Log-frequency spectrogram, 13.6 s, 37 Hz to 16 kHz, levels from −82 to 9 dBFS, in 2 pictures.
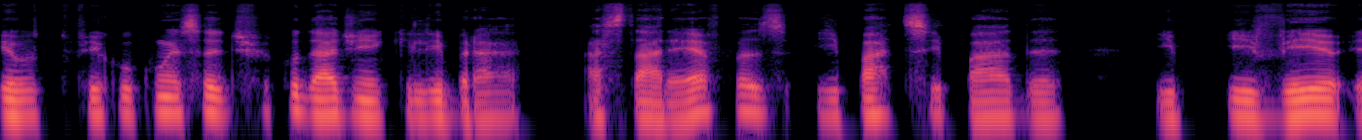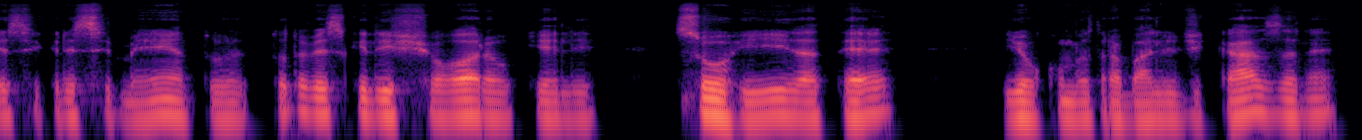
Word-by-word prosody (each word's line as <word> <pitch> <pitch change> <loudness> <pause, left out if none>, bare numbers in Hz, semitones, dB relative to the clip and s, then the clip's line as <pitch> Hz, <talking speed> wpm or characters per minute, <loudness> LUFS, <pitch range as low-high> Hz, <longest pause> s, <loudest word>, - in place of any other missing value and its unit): eu 105 -1 +4 0.2
fico 110 +1 -2
com 120 +2 0
essa 120 0 +3
dificuldade 110 -2 +1
em - - +5
equilibrar 95 -1 -3 0.3
as - - -2
tarefas 115 +6 +1
e 105 0 -6
participar 100 -2 0
da 95 -1 -6 0.5
e 95 0 -4 0.2
e 105 -2 +3
ver 105 +3 +5
esse 105 0 -6
crescimento 100 -1 -4
toda 130 -1 -4
vez 115 -1 +1
que - - -2
ele 105 -1 +2
chora 105 0 +3
ou 95 - -6
que - - -12
ele 95 0 -5 0.4
sorri 105 -1 +4
até, 100 +4 +2 0.5
e 100 - -5
eu 95 -2 +4
como 95 0 -4
eu - - -3
trabalho 95 -1 -3
de 95 +1 -10
casa, 110 +1 +1
né, 110 +3 -7
105 Hz, 155 wpm, -27 LUFS, 95-110 Hz, 0.5 s, em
